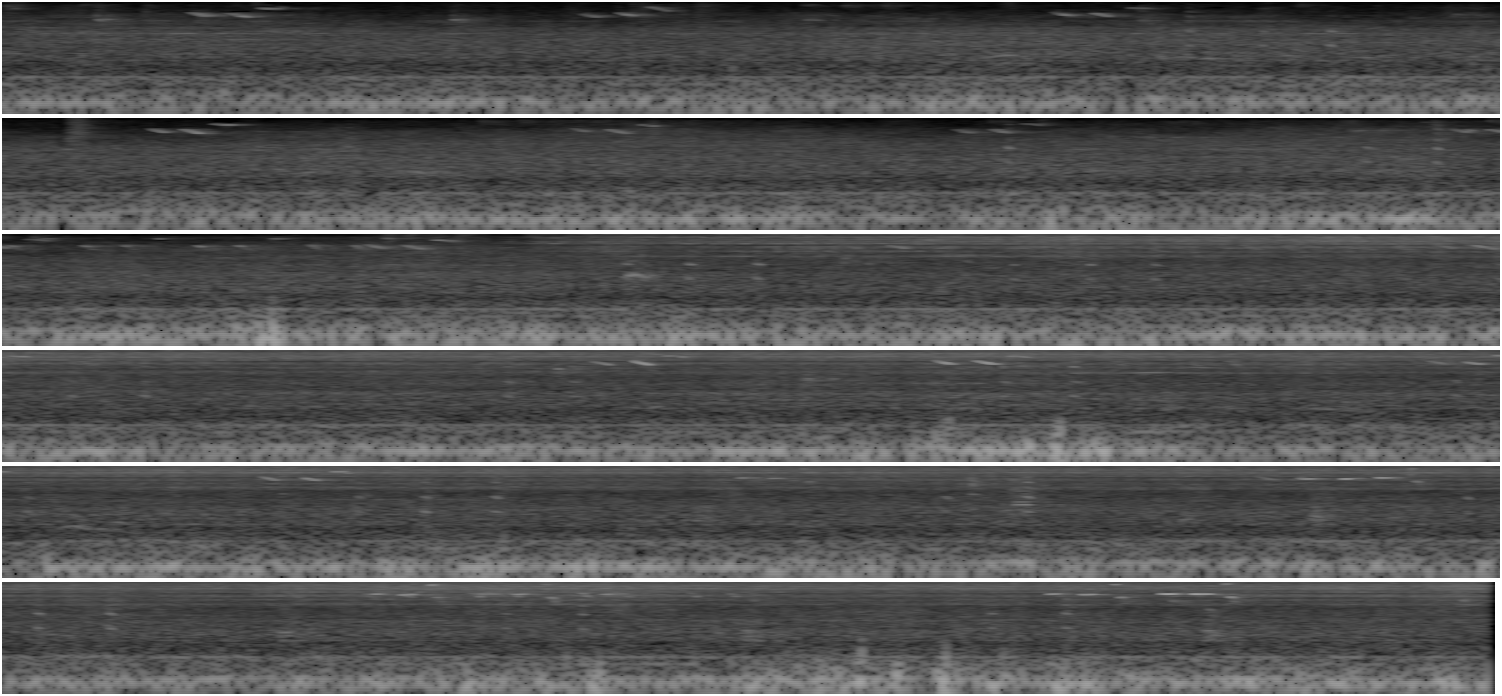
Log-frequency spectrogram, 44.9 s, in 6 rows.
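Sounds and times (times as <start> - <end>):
steady low rumble: 0.0 - 44.9
small birds chirping: 24.4 - 44.5.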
